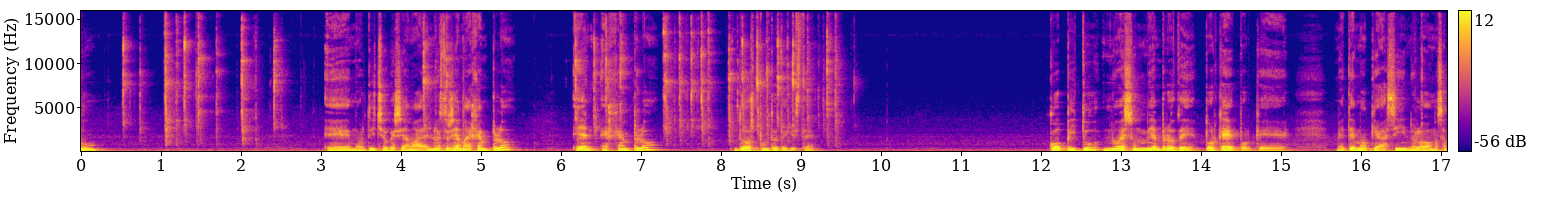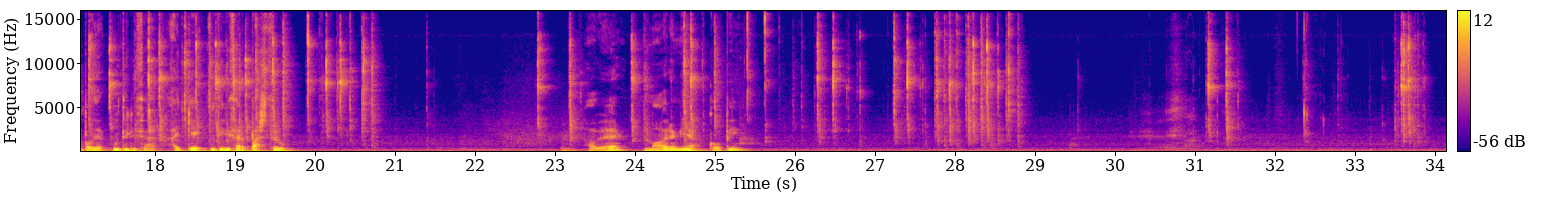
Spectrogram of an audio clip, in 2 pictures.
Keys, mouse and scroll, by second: 0.0-2.4 typing, 4.5 Tab, 4.5 typing, 6.3-9.8 typing, 15.3-16.5 scroll down 1, 17.4 ctrl+p, 17.8-21.1 typing, 23.2 ctrl+p, 23.9 ctrl+a, 24.7 shift+c, 25.3 Delete, 26.5 alt+f, 27.4 alt+f, 27.7-28.9 typing, 31.3 ctrl+p, 33.6 ctrl+super+c.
